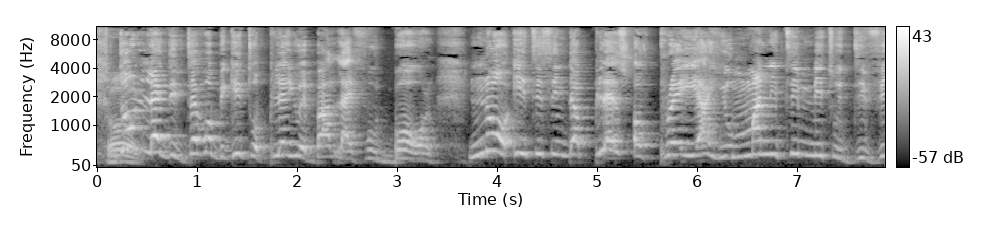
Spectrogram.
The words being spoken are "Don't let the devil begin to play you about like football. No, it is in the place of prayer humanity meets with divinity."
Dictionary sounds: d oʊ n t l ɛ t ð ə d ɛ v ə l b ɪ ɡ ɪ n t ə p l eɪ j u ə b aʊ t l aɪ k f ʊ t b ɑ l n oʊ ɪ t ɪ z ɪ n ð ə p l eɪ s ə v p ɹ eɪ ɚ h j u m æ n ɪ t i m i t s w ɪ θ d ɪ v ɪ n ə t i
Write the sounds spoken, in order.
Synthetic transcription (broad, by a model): d oʊ n t l ɛ t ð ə d ɛ v ə l b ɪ ɡ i n t ə p l eɪ j u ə b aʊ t l aɪ k f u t b ɑ l n oʊ ɪ t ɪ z ɪ n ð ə p l eɪ s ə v p ɹ eɪ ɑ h j u m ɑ n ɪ t i m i t w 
